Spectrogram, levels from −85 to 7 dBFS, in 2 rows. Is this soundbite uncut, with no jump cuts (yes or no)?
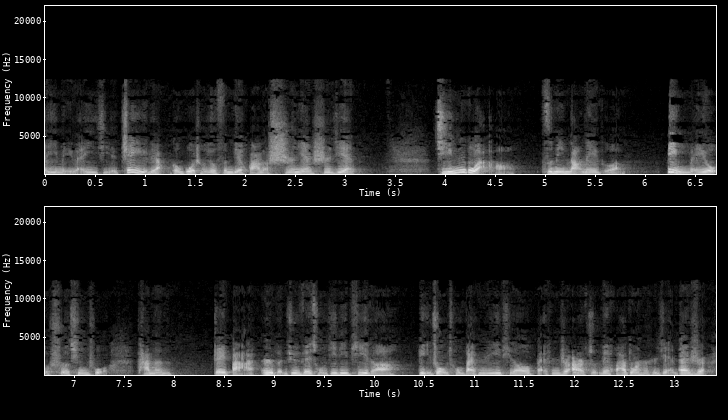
yes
